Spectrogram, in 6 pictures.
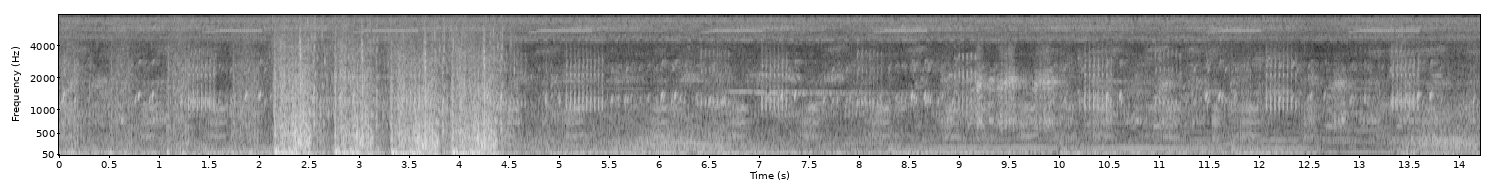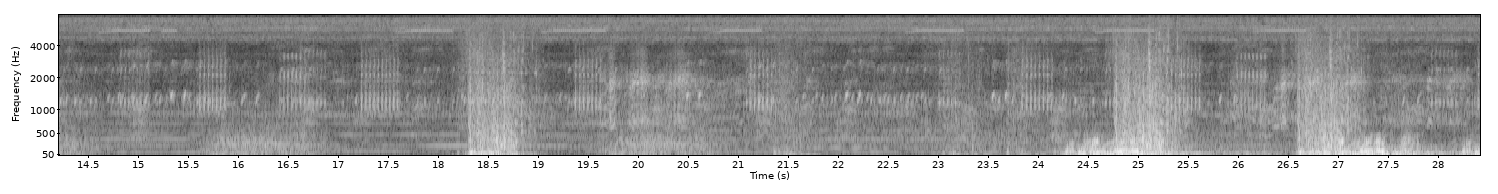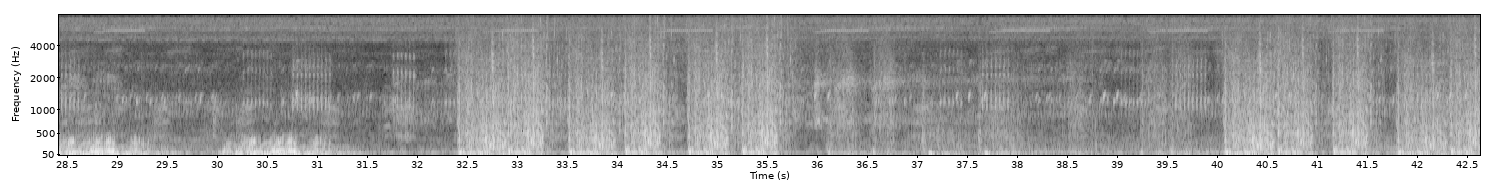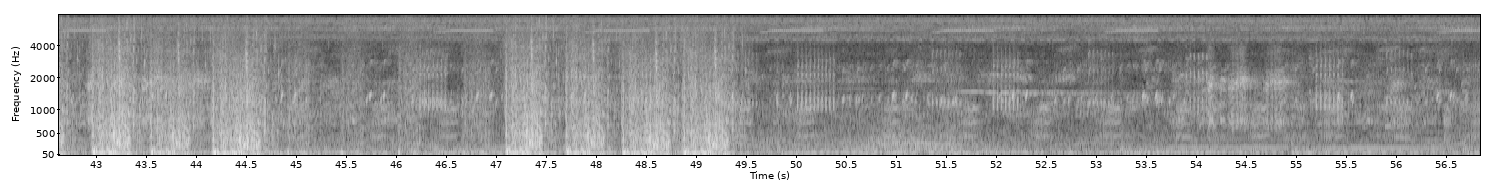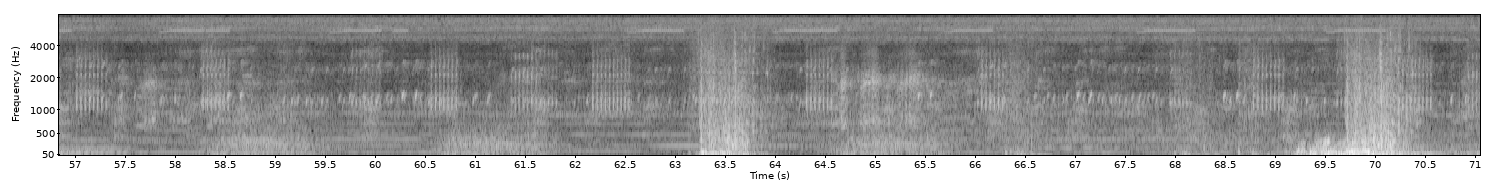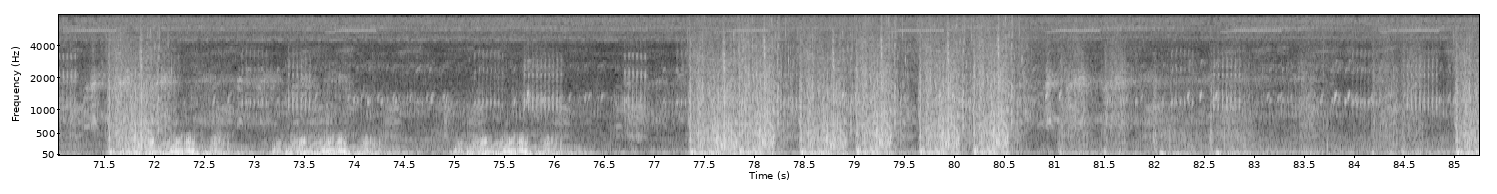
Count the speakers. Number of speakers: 0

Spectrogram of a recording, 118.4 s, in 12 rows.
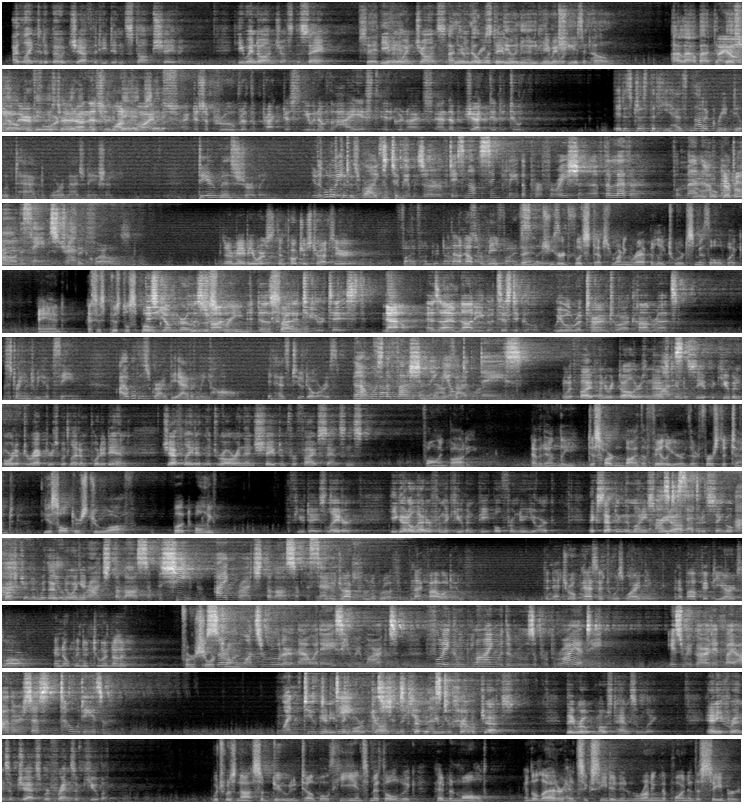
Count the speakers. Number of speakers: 9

